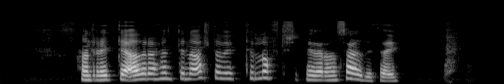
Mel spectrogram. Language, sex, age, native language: Icelandic, female, 50-59, Icelandic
